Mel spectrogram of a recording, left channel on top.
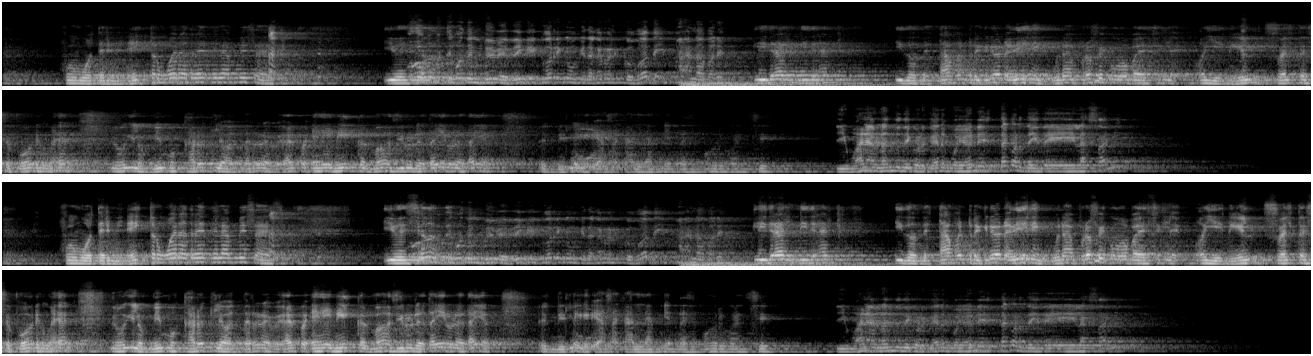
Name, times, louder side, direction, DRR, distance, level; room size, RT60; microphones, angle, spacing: voice 1, 0.6-2.7 3.8-4.4 7.5-8.5 8.9-20.8, right 2 dB, 60° right, 8 dB, 0.8 m, -21 dB
voice 2, 4.0-7.3 12.4-12.5 18.8-19.2 21.4-24.3, left 2 dB, 30° left, 5 dB, 1.1 m, -28 dB
sound 1, 6.8-14.2, equal, 80° left, 1.5 m, -36 dB
15.0 x 14.5 x 6.0 m, 2.3 s
head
